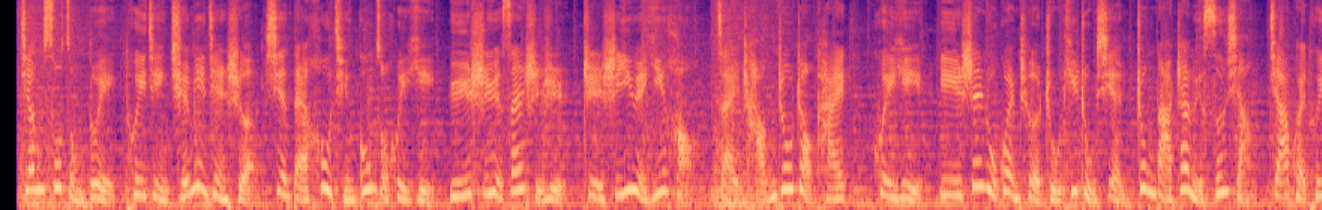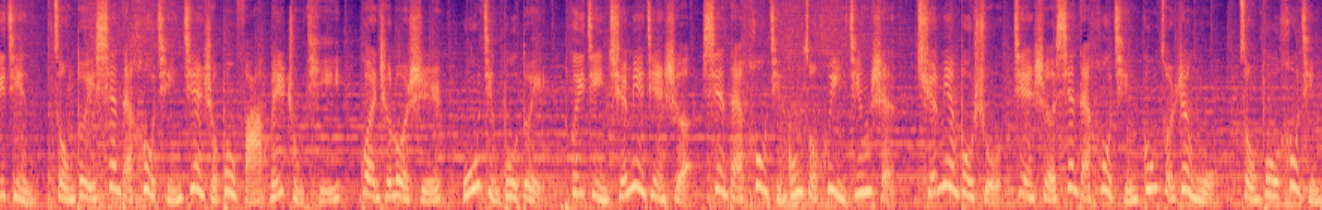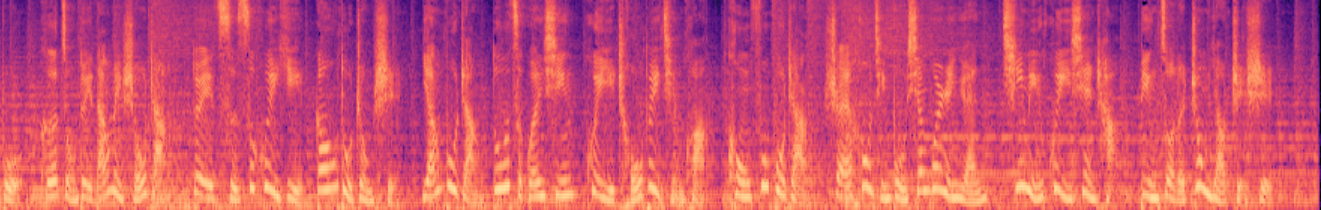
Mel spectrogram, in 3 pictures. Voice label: 专题 新闻, 女; 武警

